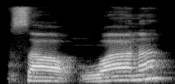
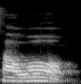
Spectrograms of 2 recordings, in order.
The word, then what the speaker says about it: سواء: আরেকটা ব্যাপার ওর ক্ষেত্রে সেটা হচ্ছে সাওয়ানা, সেটাকে অনেক সাওয়াউন, সাওয়া হবে না, কেমন কিরকম হবে?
